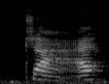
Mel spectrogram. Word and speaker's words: 窄: Third tone, 窄.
